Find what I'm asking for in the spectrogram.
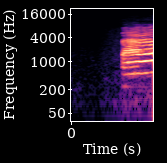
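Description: A single cat meow, bright and sustained, breaking in suddenly after a moment of silence and holding steady to the end, with no other sounds around it.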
